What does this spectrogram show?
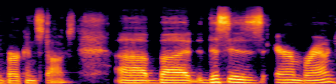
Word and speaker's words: Birkenstocks: from birkenstocks to investing chances are pronounced birkenstocks wrong it's probably birkenstocks but this is aaron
